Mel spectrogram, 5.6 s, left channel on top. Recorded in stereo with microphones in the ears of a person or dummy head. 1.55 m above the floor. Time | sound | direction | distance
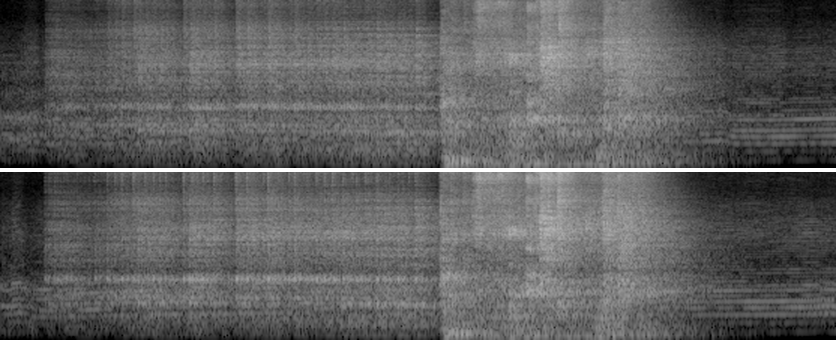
0.3 | a squeak | 25° right (ahead or behind) | 0.6 m
2.9 | tearing paper | 20° right (ahead or behind) | 1.7 m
